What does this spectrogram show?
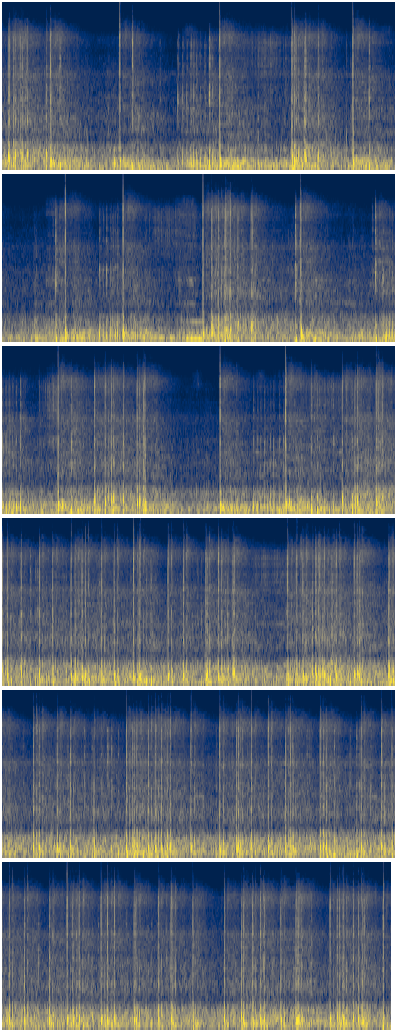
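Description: Aerial fireworks display: shells bursting in a continual string of bangs and crackles over a constant rumble. The crackling gets much denser and quicker about two-thirds of the way through.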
